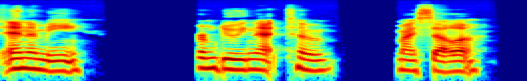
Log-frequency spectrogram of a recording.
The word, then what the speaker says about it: Myrcella: from doing that to Myrcella? Marcella? Micella? Myrcella, MYR. Marcella, okay. So, Frankincense and Myrcella. frankincense, and I like that, I will never mispronounce that one again.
